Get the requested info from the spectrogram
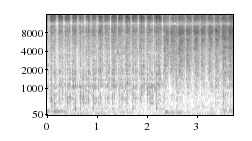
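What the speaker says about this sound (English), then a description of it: "I've got a bit of non-woven pad. It shouldn't be too much effort to go over them." Brass hinges are rubbed with a non-woven abrasive pad, giving a close, continuous scratchy scrubbing with quick back-and-forth strokes and no voices.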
